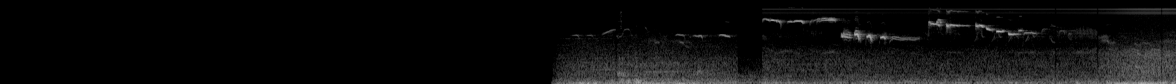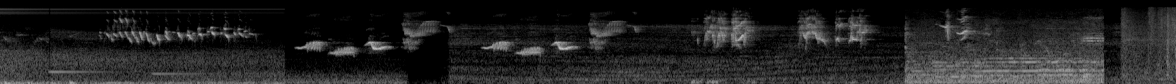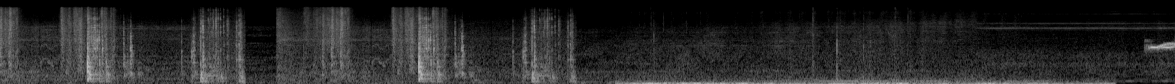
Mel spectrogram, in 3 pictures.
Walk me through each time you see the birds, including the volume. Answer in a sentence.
You can hear the birds from 5.5 to 35.2 s, getting quieter.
